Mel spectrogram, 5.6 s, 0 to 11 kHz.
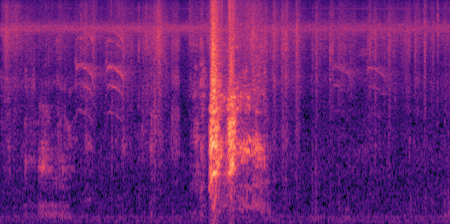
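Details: Two dogs, a 4-month-old Weimaraner puppy and a 3-year-old Rottweiler/Chow mix, playing together in the house; a quiet stretch of faint shuffling, then two sharp loud barks in quick succession midway before things settle again.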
